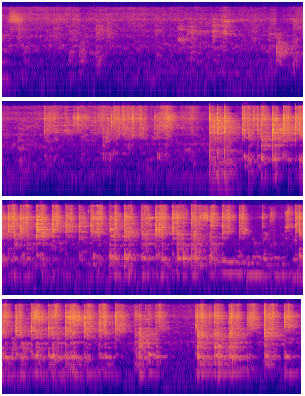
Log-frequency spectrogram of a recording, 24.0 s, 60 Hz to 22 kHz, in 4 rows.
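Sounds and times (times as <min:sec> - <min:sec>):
water boiling in a pot: 0:00.0 - 0:24.0
utensil scraping a pot: 0:06.8 - 0:24.0.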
